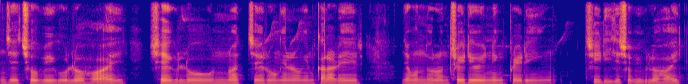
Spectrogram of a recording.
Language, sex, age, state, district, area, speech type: Bengali, male, 18-30, West Bengal, Hooghly, urban, spontaneous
